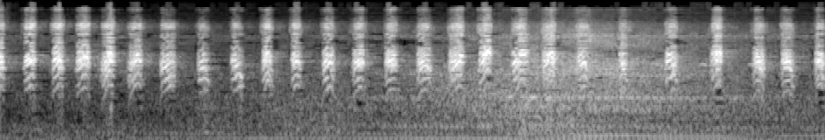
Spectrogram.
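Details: Greater green leafbird in full voice, its song filled with tengkek imitations: a rapid, steady chatter of sharp high notes, roughly three per second, running on without pause over a faint low hum.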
